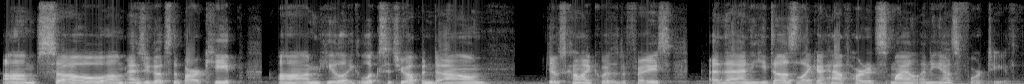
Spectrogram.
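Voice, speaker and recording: Man, low pitch, bright tone, game master, informal halting narration. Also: little pitch movement. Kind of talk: casual tabletop roleplay narration.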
